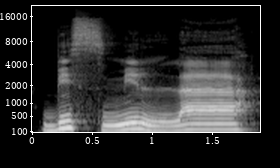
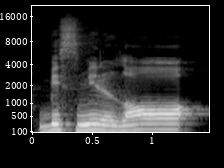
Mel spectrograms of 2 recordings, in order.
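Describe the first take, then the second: First: The l is light, said with an empty mouth. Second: The l is heavy, said with a full mouth. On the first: The speaker calls it right. "la flat" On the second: The speaker calls it wrong. "you do not say Bismillah. That is wrong"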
